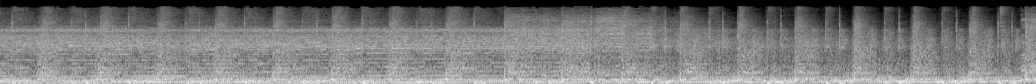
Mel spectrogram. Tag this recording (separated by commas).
Music, Drum, Drum kit, inside a small room, Musical instrument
